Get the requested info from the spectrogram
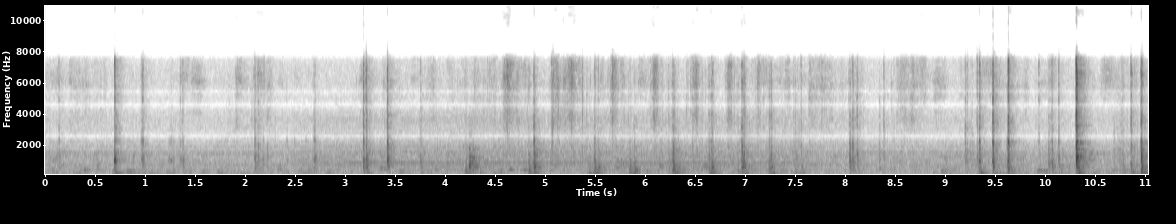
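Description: Faint, irregular small clicks and taps, several a second, from hands handling a laptop screen panel and its metal frame, with a louder cluster about ten seconds in.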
